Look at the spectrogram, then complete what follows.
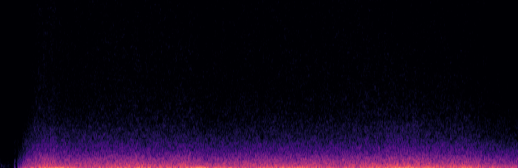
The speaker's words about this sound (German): Du hörst hier gerade Wind in der Wüste, aber warum lasse ich diesen Wüstensound hier jetzt gerade abspielen?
